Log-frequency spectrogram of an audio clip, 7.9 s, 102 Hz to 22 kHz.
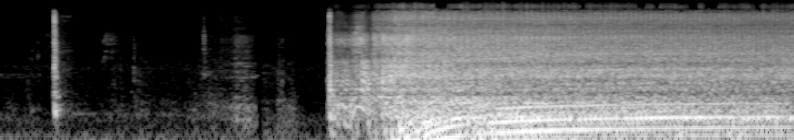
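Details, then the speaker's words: Mitsubishi Pajero 4G54 with Weber carburettor, rocker cover refitted: cranks, catches, settles into a fast steady idle that never drops; throttle stuck open, idle too high; timing later found miles out with chain tension lost. "Too high. The throttle stuck."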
